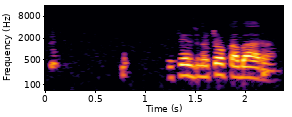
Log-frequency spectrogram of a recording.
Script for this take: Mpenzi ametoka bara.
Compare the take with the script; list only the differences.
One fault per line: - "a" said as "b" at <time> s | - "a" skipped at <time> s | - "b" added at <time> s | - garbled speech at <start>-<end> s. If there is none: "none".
none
